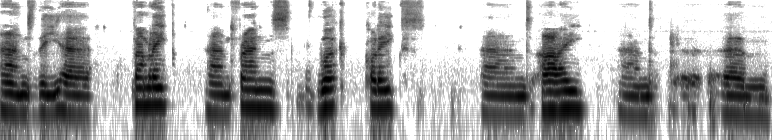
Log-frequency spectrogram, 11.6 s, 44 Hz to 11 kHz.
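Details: Man with aphasia for seven years since a stroke at age 50, speaking in fragmented, non-fluent speech; non-fluent aphasia.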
